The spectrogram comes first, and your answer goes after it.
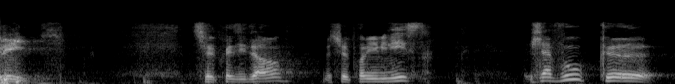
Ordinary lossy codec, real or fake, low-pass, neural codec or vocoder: Opus, 24 kbps; fake; 7.2 kHz; vocoder, 44.1 kHz, 128 mel bands, Pupu-Vocoder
